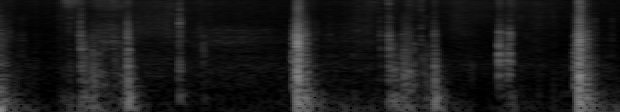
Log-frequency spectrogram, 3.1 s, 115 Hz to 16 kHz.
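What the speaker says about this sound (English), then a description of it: "Door slam test." A run of solid car door slams on a 2023 Mazda CX-8 seven-seat SUV, several heavy thuds spaced a second or so apart, close by with quiet pauses between.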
